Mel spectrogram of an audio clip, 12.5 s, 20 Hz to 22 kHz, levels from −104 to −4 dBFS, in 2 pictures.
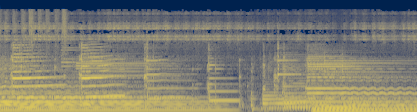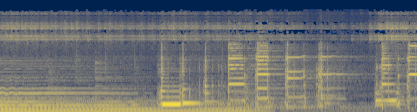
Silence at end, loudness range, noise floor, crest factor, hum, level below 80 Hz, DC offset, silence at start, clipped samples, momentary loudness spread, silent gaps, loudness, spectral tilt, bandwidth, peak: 0 s; 4 LU; -41 dBFS; 16 dB; 50 Hz at -30 dBFS; -32 dBFS; under 0.1%; 0 s; under 0.1%; 13 LU; none; -21 LUFS; -4 dB/octave; 16.5 kHz; -4 dBFS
